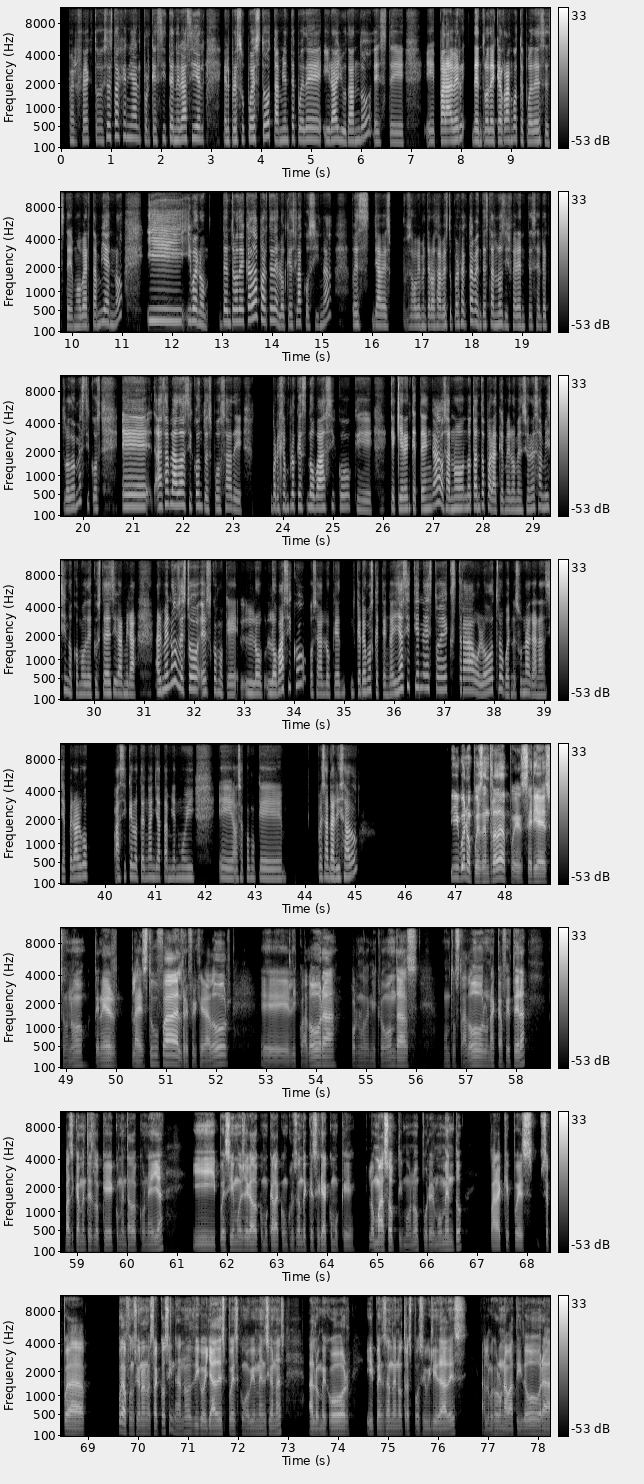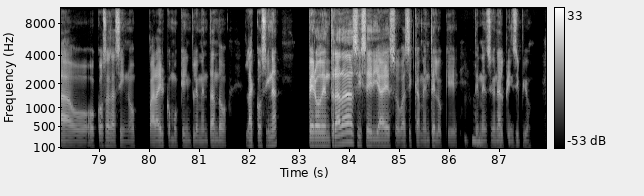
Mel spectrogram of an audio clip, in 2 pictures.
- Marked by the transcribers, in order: none
- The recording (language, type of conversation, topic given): Spanish, advice, ¿Cómo puedo encontrar productos con buena relación calidad-precio?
